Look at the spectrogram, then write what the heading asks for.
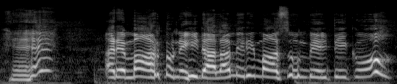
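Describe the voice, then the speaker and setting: High-pitched, sharp-tongued greedy mother, acted by a woman. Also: lively intonation, slow pace, exaggerated voice. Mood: outraged, threatening. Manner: scolding, demanding, dramatic. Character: greedy, sharp-tongued middle-aged mother, quick to threaten. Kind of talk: Hindi cartoon moral story acting.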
